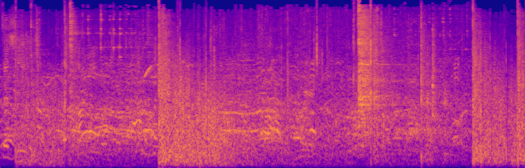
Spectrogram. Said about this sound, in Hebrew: זה היה נראה ממש כמו זירת קרב. פיצוצים כל הזמן באוויר, רימוני הלם נזרקים, אש ברחובות.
